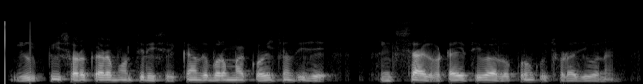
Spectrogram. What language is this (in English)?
Odia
